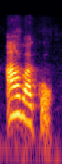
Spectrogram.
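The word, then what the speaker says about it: Ábaco: En la antepenúltima sílaba, ahí está el ejercicio. Abaco, abaco.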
